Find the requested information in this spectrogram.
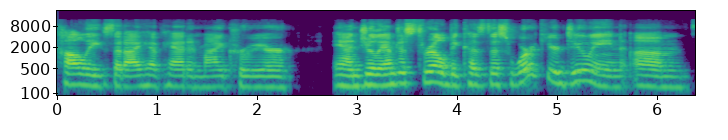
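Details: Fairly classic adductor laryngeal dystonia without vocal tremor, with intermittent voice stoppages and a strain-strangled voice quality.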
